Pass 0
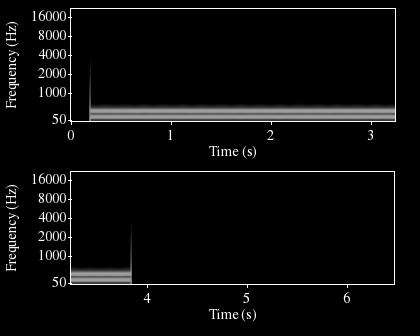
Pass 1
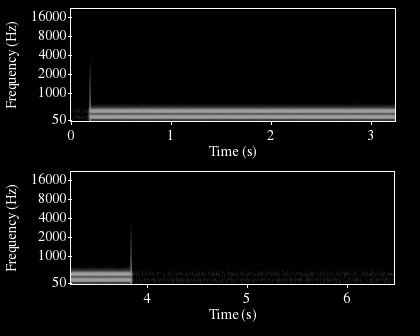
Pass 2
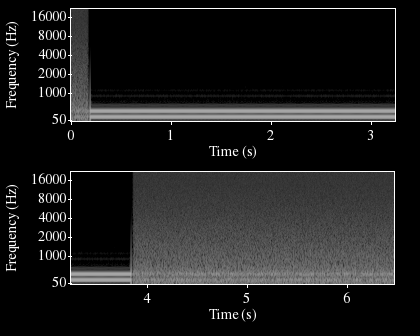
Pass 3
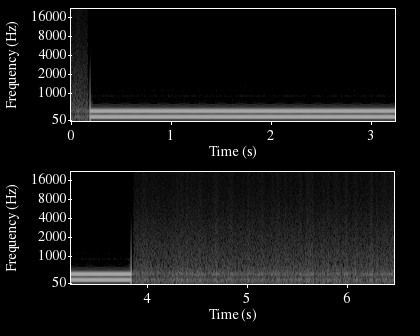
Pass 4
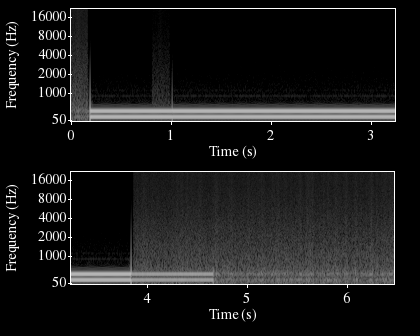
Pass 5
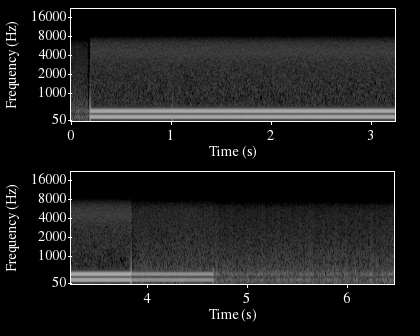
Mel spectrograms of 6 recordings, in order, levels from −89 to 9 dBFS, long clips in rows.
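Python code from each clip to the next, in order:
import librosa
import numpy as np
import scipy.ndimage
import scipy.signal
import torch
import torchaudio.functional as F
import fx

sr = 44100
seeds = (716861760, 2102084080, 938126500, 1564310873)

y1 = fx.bin_compress(x, sr, power=0.6)
y2 = fx.env_flatten(y1, sr, amount_pct=100)
y2 = y2 * 10.0 ** (2.5 / 20.0)
y3 = fx.upward_expand(y2, sr, threshold_db=-35.0, expansion=2.5)
y3 = y3 * 10.0 ** (1.5 / 20.0)
y4 = y3 + 10.0 ** (-9.5 / 20.0) * np.pad(y3, (int(821 * sr / 1000.0), 0))[:len(y3)]
y4 = y4 * 10.0 ** (5.0 / 20.0)
y5 = fx.cvsd(y4, sr, bps=32000)
y5 = y5 * 10.0 ** (-4.5 / 20.0)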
